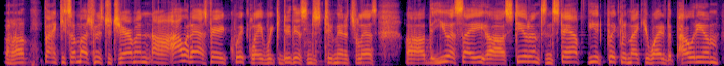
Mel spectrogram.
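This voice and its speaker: High-voiced man, polite and halting. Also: fairly even intonation, no echo. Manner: courteous, repeats himself with many uhs. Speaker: state representative. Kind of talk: introducing guests at a hearing. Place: large legislative committee room.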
